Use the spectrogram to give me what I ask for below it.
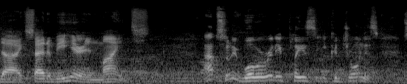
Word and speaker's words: Mainz: How do you pronounce it? Mainz. Mainz. It's Mainz.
